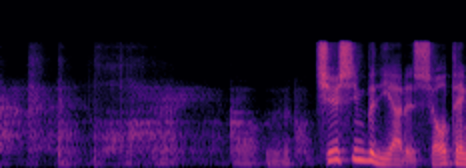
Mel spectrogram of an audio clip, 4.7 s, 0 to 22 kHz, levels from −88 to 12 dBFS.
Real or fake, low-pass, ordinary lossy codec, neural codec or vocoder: fake; none; none; codec, 16 kHz, 0.3 kbps, FocalCodec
